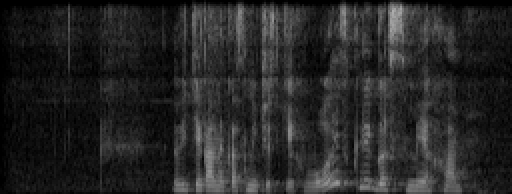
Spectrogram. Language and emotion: Russian, positive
